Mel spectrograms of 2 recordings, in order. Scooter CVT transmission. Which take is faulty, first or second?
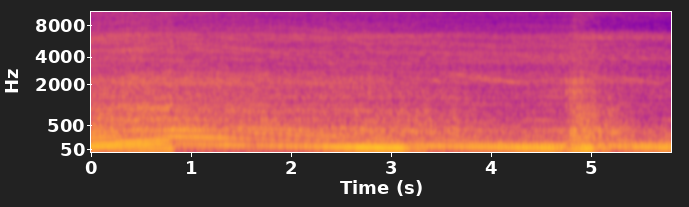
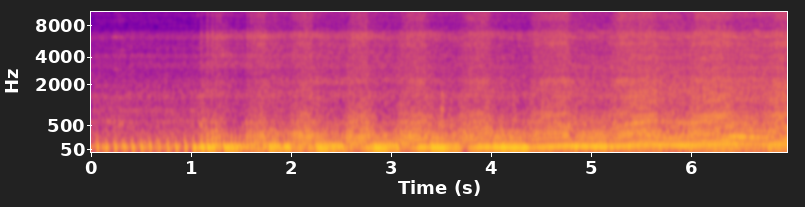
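first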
